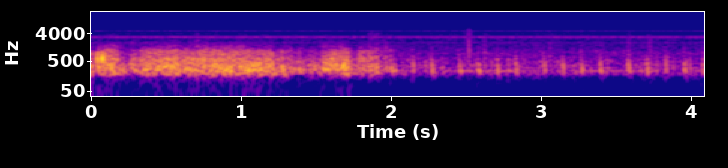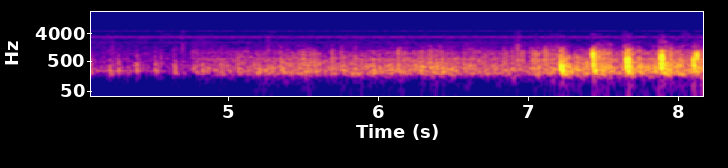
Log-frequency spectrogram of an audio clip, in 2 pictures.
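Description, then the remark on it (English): Sergeant Preston's horse clip-clops at a steady walking pace in the town of Rockville, where he ties it to the hip rail outside the store, with a muffled, lo-fi tone. The hoofbeats grow sharper and louder toward the end. “In the town of Rockville, Sergeant Preston tied his horse to the hip rail and entered the store.”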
